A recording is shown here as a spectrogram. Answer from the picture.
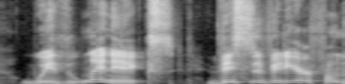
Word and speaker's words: Linux: Linus and I really don't care how people pronounce my name but Linux is always Linux as he said again Linux is always Linux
